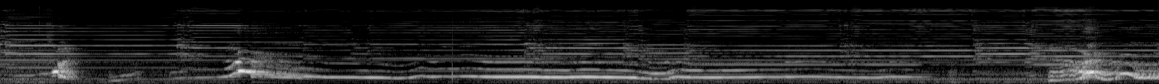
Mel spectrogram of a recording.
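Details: A 23-month-old female Great Dane gives a long, wavering howl, singing along to steady bagpipe drones played for veterans.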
